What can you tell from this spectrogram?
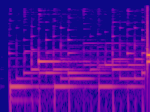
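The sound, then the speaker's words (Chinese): A phone ringtone plays a short electronic melody of layered, sustained notes stepping up and down at moderate loudness, ending abruptly with a sharp click as the call is answered. “好吧好吧，那人家就接了他电话。”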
